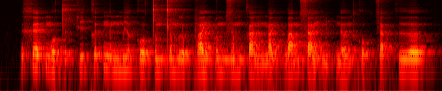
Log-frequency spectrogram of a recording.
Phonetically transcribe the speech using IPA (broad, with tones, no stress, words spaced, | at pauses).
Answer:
xɛ˦˥t̚ mo˨˩t̪ə˨˩t̚xi˧ kə˦˥t̚ŋə˧nmi˧ə̯ko˨˩ t̪ə˧mt̪ə˧mlo˨˩p̚ va˧j ɓə˧mzə˨˦m ka˨˩n ŋa˧˩jhwa˨˦msa˧˩jɲə˨˩p̚ nəː˧˩nko˨˩k̚sa˨˩k̚ xɨ˧ə̯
